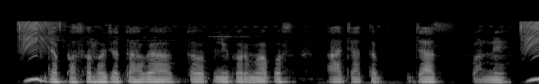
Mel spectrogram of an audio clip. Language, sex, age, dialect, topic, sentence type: Bhojpuri, male, 18-24, Western, agriculture, statement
